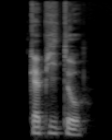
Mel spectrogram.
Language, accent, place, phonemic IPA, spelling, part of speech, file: French, France, Lyon, /ka.pi.to/, capitaux, adjective, LL-Q150 (fra)-capitaux.wav
- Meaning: masculine plural of capital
